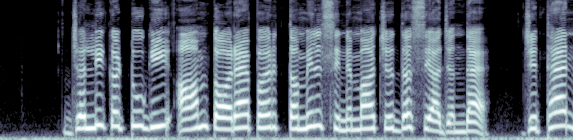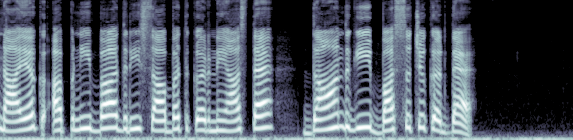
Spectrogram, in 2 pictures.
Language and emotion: Dogri, neutral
